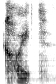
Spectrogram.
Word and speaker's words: Coit: very nice we'll build koi tower here start off with our coit tower it's not koi it's not fish it's quite t is pronounced just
